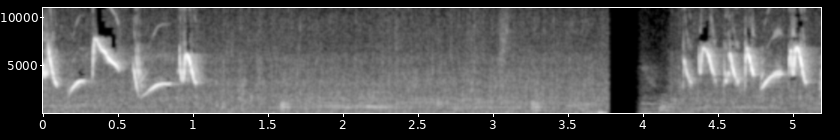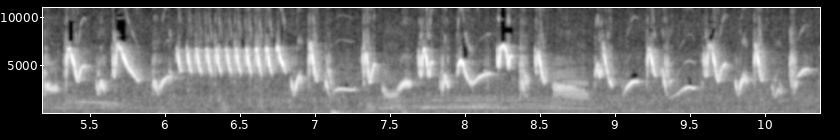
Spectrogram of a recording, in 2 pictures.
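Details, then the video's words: Rolling song of a yellow-fronted canary (sanger), used for tutoring other songbirds. A short burst of shrill notes, a pause, then a long dense roll of quick chirps with a fast buzzy trill in the middle. "Suara Burung SANGER GACOR Ngerol Pedas paling ampuh untuk Pancingan"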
